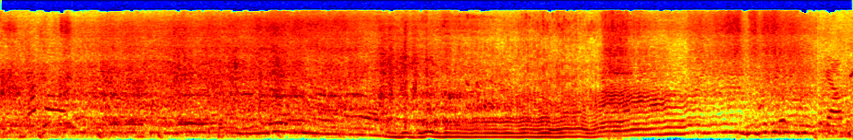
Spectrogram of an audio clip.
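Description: Renault Clio rally car's engine under hard driving. The revs fall as it brakes for a tight bend, hold low through the turn, then climb again as it accelerates out, starting about two seconds before the end.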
